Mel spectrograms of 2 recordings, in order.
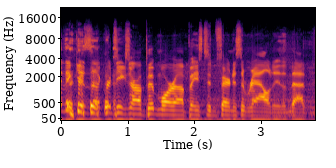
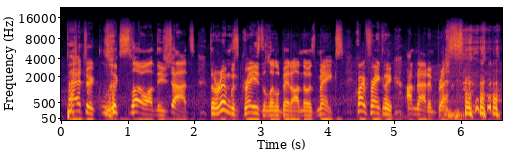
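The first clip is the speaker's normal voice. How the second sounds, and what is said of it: Impression of Mark K. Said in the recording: “Pretty good Mark K impression.”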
